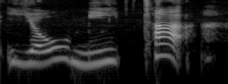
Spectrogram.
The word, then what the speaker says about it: Yomita: Lumita, right? Yeah. What happened to How could Lumita? you not pronounce it? It's Yomita. Wait, isn't it with an L?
